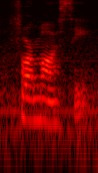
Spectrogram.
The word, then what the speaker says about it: Farmasi: beauty influencer with pharmacy i think i was saying it wrong in the last video but it's pharmacy this is what the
